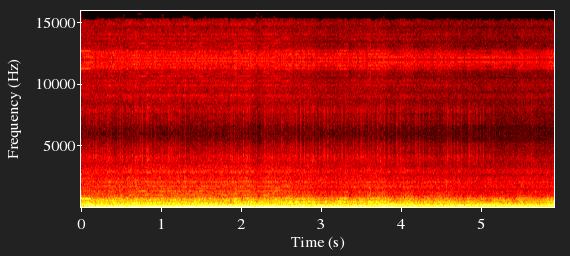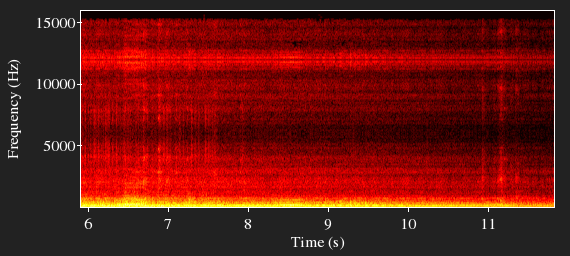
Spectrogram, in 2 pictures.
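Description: BMW E36 M3 race car's straight-six engine running at a fairly steady pitch, heard loud inside the stripped, roll-caged cabin. It fades out gradually from about four seconds in.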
